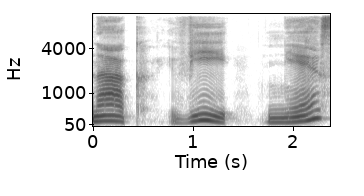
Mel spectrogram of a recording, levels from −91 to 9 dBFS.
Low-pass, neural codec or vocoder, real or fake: 10.8 kHz; vocoder, 24 kHz, 100 mel bands, Vocos; fake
